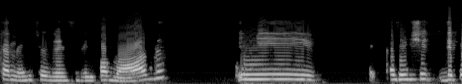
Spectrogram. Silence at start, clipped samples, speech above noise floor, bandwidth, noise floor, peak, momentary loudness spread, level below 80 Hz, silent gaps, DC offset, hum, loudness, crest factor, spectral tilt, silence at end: 0 s; under 0.1%; 44 dB; 10 kHz; -64 dBFS; -10 dBFS; 16 LU; -52 dBFS; none; under 0.1%; none; -21 LUFS; 12 dB; -6 dB/octave; 0.05 s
